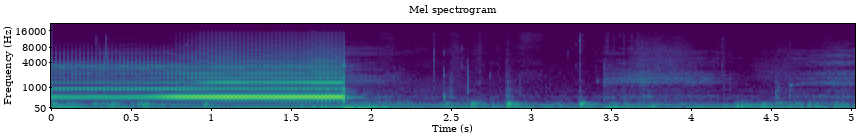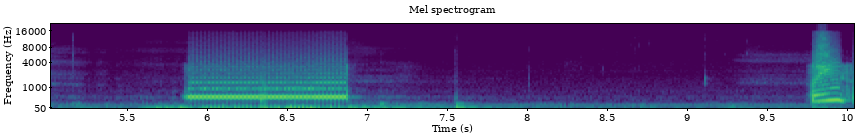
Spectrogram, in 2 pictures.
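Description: A telephone call being placed, with two long, loud electronic ringback tones separated by a pause, faint handling noise between them, and a short tone burst at the very end.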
